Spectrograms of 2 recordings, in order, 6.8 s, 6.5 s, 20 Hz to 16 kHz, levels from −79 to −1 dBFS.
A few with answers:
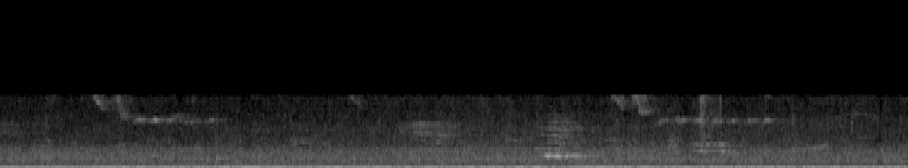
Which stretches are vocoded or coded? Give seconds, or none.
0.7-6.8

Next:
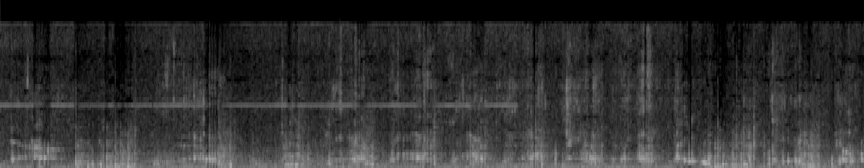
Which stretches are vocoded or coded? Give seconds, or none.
none

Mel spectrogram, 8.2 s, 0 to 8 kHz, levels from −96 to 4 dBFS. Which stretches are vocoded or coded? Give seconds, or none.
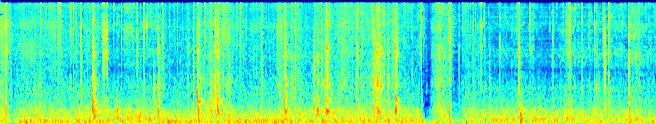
1.3-2.0; 6.0-8.2

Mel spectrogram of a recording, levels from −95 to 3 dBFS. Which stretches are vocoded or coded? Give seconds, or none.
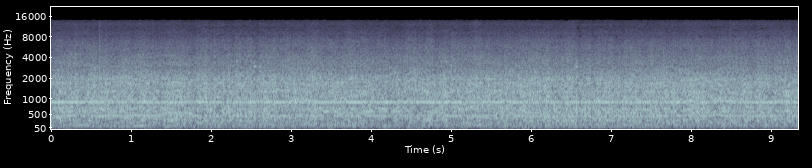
0.0-1.9; 2.8-6.0; 7.6-9.3

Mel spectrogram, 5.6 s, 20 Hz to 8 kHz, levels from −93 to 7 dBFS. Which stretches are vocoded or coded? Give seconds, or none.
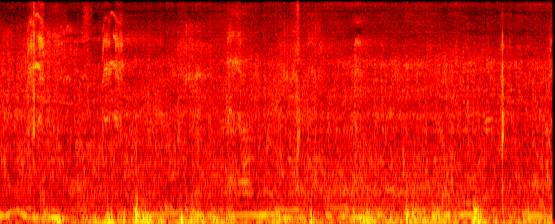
1.2-4.6

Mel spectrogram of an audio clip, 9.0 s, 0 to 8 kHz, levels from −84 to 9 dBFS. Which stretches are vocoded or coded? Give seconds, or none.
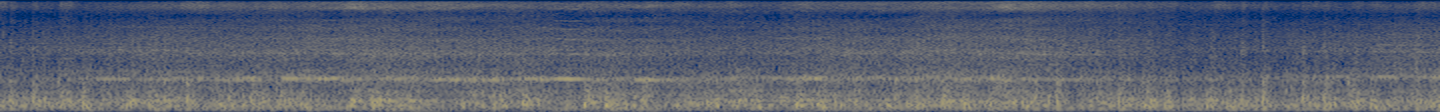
2.0-6.4

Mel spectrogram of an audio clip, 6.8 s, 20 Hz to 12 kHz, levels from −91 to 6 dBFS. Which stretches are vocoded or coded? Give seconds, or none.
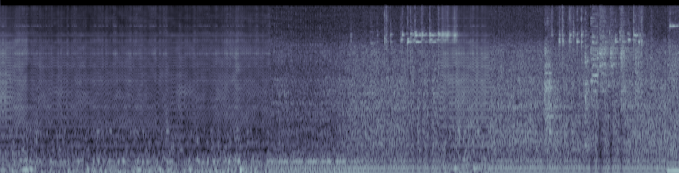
0.0-2.7; 4.4-4.9

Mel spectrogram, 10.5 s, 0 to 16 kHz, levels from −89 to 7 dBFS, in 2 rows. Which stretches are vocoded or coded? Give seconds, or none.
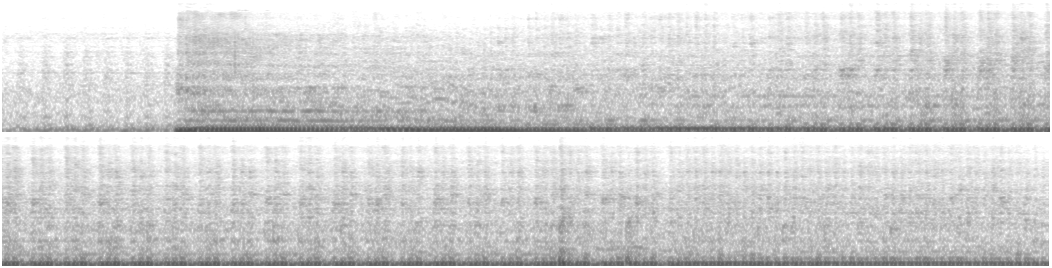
none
